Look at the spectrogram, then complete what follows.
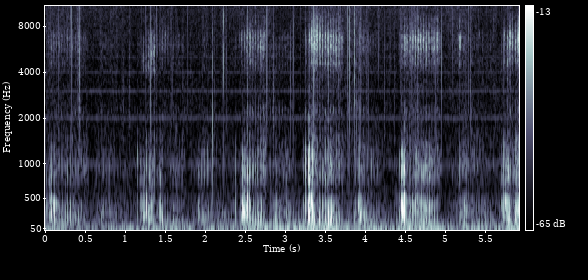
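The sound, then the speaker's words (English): A contented kitten purrs in a soft, low, rhythmic rumble, with steady pulses of breathy vibration repeating about once a second. It is quiet and heard alone. “A contented kitten purrs rhythmically and steadily like this.”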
